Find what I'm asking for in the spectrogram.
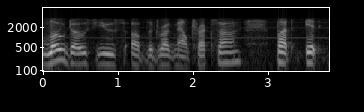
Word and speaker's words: naltrexone: Now, in your book, you talk about low-dose naltrexone, if I'm pronouncing it correctly.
